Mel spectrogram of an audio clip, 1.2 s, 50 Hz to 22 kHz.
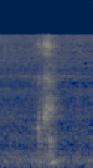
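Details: Sara, a Toy Poodle puppy about three months old, born November 2014, vocalizing while playing with other poodles indoors: one brief, bright yelp lasting about a third of a second over a steady low background hum.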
